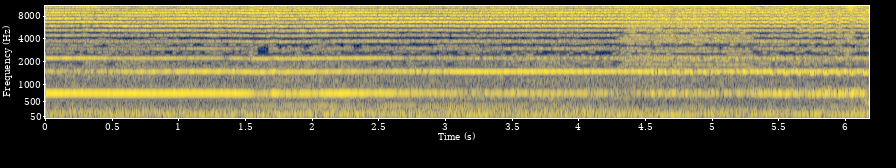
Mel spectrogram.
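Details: LG MS1911HE microwave oven running on timer: loud steady hum with a constant high tone from the fan motor; noisy fan motor, fixed by greasing and oiling it.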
